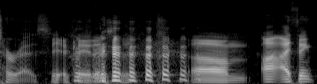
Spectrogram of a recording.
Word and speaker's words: Jerez: Jerez, Get my Spanish pronunciations correct. I was there. It's Jerez.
